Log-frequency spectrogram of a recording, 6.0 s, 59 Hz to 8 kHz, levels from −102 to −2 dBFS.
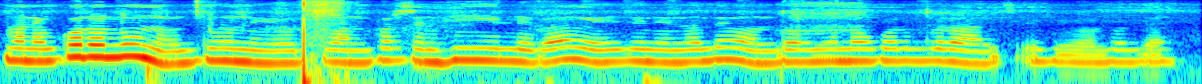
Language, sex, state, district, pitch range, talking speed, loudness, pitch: Chakma, female, Tripura, Unakoti, 215-235 Hz, 170 wpm, -27 LUFS, 225 Hz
